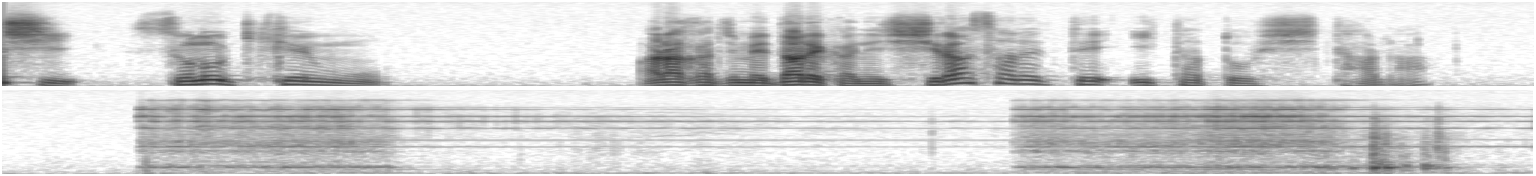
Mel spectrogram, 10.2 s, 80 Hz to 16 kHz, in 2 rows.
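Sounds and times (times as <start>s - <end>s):
speech: 0.0s - 1.4s, 2.1s - 4.9s
telephone bell ringing: 5.6s - 10.2s.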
